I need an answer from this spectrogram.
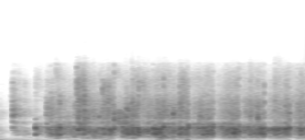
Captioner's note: applause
